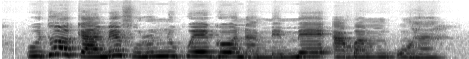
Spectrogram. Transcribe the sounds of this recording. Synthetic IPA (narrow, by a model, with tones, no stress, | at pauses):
u˨do˦˨ka˨a˨me˦fu˨ɾu˨n̩˦nu˦kʷu˦e˦ɡo˦na˨m̩˨me˨m̩˦me˦a˦ɡ͡ba˦m̩˦ŋ̩˦kʷʊ˦ɦa˦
